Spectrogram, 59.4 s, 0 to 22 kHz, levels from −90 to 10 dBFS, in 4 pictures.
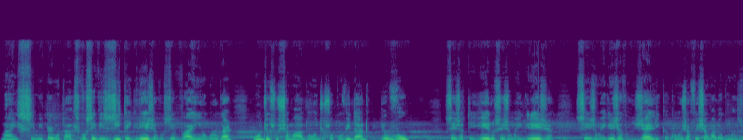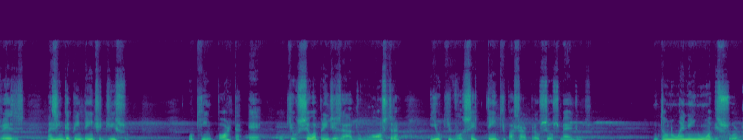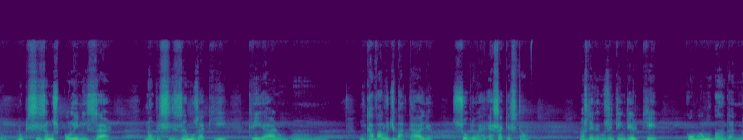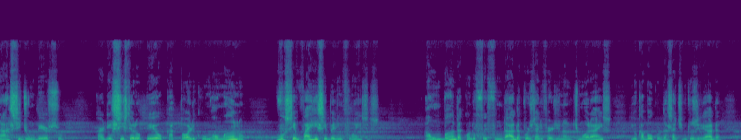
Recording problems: echo of what is said; faint; throughout; 520 ms later, 20 dB below the speech

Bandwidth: 15.5 kHz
